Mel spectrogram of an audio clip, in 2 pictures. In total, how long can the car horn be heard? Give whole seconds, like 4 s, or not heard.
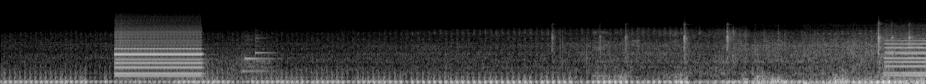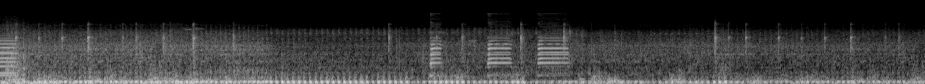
5 s.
